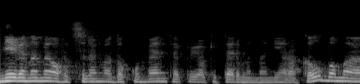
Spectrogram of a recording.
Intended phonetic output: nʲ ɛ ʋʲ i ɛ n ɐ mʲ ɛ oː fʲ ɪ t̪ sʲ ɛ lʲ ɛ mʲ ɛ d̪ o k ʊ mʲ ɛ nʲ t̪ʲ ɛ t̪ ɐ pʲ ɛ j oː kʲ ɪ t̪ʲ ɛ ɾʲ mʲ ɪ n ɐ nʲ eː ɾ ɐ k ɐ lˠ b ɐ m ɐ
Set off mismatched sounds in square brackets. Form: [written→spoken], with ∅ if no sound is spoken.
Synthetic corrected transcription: nʲ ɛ ʋʲ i ɛ n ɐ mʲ ɛ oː fʲ ɪ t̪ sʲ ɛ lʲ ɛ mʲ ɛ d̪ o k ʊ mʲ ɛ nʲ t̪ʲ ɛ [t̪→∅] ɐ pʲ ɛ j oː kʲ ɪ t̪ʲ ɛ ɾʲ mʲ ɪ n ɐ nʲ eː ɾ ɐ k ɐ lˠ b ɐ m ɐ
